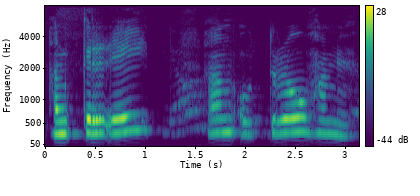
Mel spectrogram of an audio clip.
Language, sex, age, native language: Icelandic, female, 11, Icelandic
